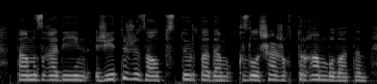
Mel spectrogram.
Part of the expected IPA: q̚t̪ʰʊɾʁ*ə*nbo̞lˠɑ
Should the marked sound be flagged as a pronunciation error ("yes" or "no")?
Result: yes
